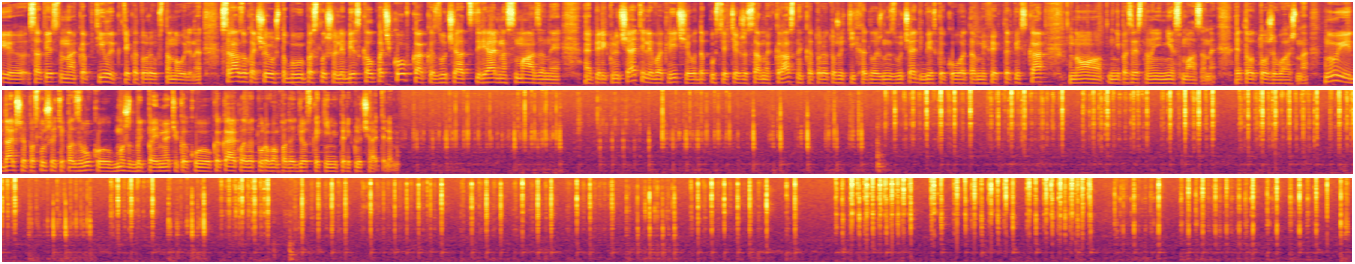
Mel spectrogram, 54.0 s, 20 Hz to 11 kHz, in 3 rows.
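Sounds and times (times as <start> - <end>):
keyboard switches clicking: 36.9 - 54.0.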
